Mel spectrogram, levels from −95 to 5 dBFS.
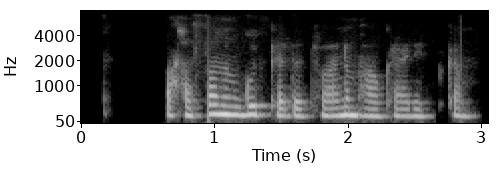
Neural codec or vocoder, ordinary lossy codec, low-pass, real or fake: none; Opus, 32 kbps; 7.2 kHz; real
